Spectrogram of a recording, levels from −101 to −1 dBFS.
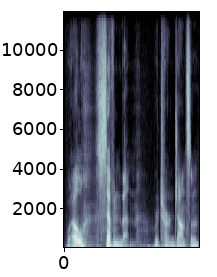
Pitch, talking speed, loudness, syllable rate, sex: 115 Hz, 110 wpm, -20 LUFS, 4.2 syllables/s, male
